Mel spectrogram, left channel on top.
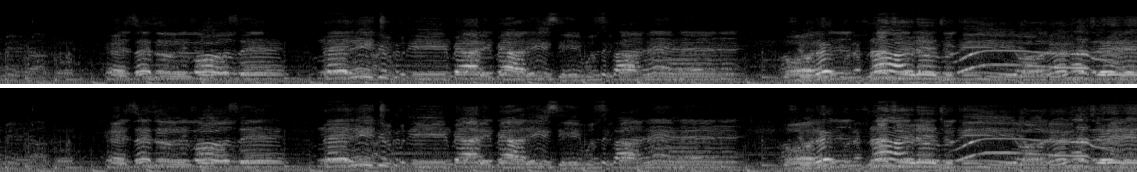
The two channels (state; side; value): normal; both; correlation 0.86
